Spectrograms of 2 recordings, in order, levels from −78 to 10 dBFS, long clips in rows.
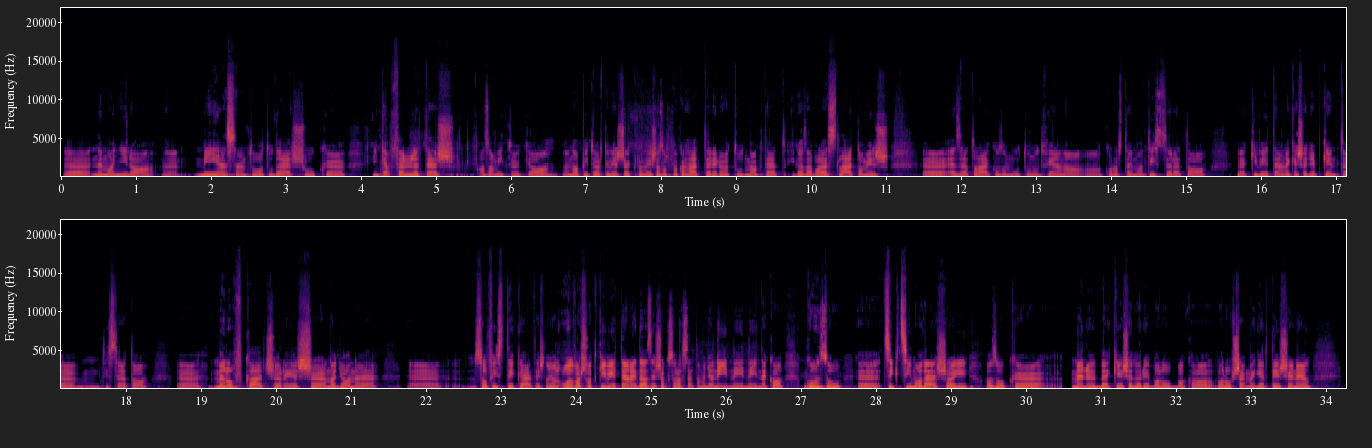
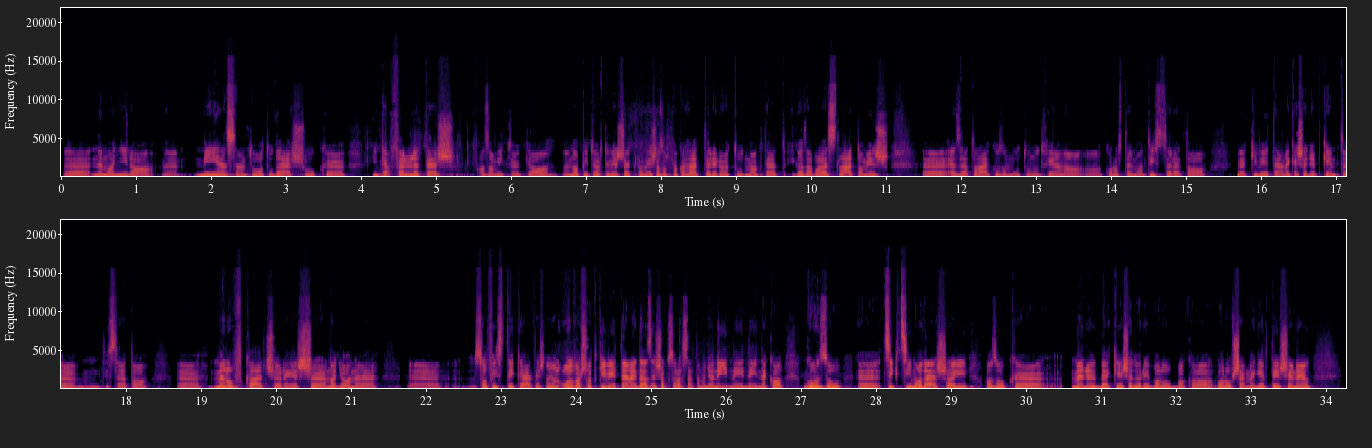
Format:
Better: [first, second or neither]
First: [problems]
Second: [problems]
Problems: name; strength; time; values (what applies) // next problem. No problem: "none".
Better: first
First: none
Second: garbled, watery; slightly; nothing above 15.5 kHz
